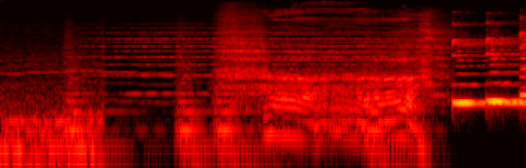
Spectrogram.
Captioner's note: a long sigh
